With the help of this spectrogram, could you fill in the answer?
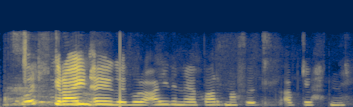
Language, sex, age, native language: Icelandic, female, 11, Icelandic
